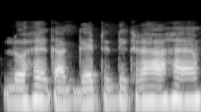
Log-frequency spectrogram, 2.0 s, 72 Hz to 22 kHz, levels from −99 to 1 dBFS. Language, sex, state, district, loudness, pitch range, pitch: Hindi, male, Bihar, Patna, -16 LUFS, 125-135 Hz, 130 Hz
